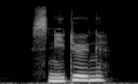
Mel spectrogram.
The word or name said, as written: snedynge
